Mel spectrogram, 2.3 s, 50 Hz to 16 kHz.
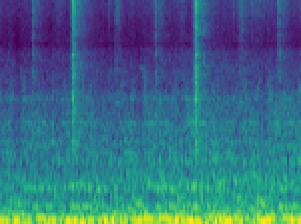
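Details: Case 2470 tractor, 1975 or later, that sat about 15 years and whose starter had hit a tight spot: a deep, steady crank with even low pulses and faint ticks that gets faster. It turns freely but no start and no oil pressure yet.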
